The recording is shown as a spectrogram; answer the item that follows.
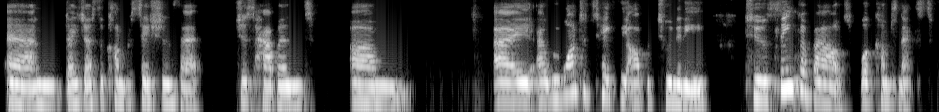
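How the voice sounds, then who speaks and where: A woman moderating a panel event, unhurried, with frequent fillers and restarts. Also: fairly low pitch, a little mellow, rough recording.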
